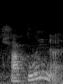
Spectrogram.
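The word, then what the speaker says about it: Txakolina: If you're wondering how in the hell do you spell Chacolina, T-X-A-K-O-L-I-N-A, pronounced Chacolina.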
